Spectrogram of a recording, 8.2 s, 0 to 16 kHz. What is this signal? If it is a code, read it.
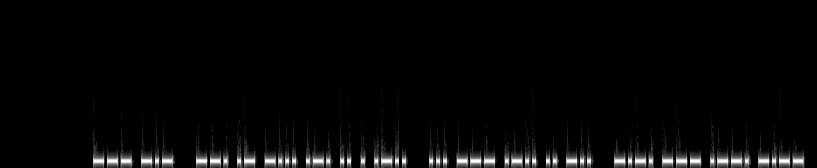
Morse code, heard as a keyed tone, about 34 wpm, 700 Hz. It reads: OK GABRIEL SOLID COPY
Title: Practice QSO - Exchange 3 - More Info - 35wpm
